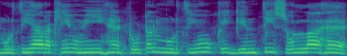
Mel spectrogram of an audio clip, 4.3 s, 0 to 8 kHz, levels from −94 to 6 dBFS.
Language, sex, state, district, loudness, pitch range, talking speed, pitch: Hindi, male, Bihar, Gopalganj, -22 LUFS, 190-210 Hz, 165 wpm, 200 Hz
